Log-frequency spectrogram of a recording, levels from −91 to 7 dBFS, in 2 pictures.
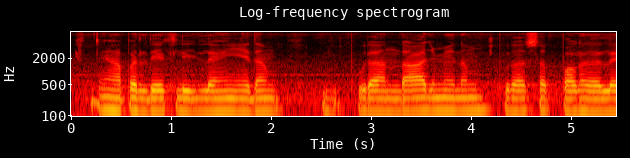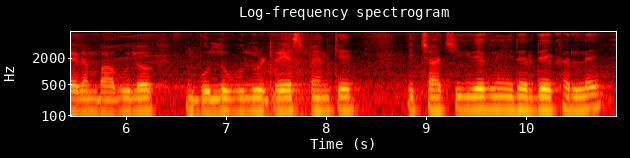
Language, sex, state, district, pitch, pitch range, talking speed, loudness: Maithili, male, Bihar, Lakhisarai, 125 Hz, 125-130 Hz, 155 wpm, -31 LUFS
